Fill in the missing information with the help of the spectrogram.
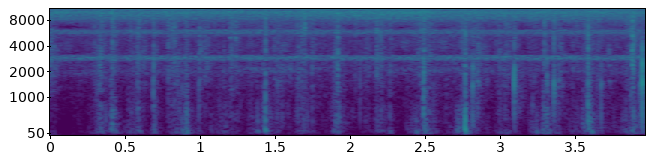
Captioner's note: flapping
